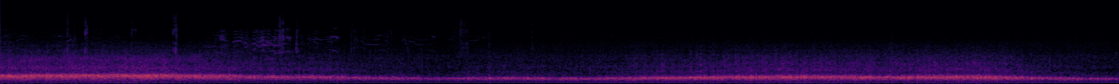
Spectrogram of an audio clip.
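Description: Steady low rushing outdoor ambience that swells and fades, with faint high wavering bird calls about three to six seconds in.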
